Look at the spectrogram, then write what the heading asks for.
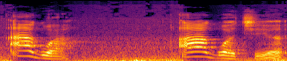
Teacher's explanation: O A sempre é vogal. Em relação ao U, percebemos que ele se torna mais fraco quando pronunciamos a palavra e no final o A ecoa. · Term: ditongo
